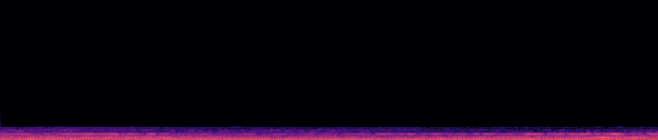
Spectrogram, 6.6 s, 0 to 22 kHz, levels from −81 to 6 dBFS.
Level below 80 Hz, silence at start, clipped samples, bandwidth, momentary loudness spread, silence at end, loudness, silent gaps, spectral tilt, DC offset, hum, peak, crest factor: -40 dBFS; 0 s; under 0.1%; 2.2 kHz; 3 LU; 0 s; -31 LUFS; none; -13.5 dB/octave; under 0.1%; none; -16 dBFS; 12 dB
